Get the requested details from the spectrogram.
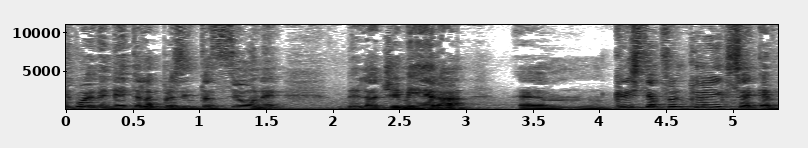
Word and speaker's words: Gemera: La Kon- Koenigsegg, Christian, Christian von Koenigsegg ha presentato la eh, Gemera o Gemera, dipende come, come, volete pronunciarla, Gemera.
